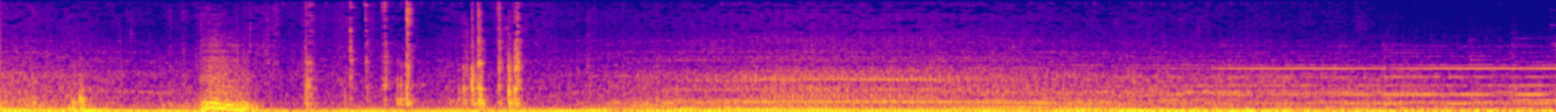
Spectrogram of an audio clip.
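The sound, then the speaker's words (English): A car drives away: a few knocks and clunks come at first over a low engine rumble, then the engine note swells and eases as the car moves off, steady and fairly loud with no voices. “Once they'd driven to Solna police station”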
